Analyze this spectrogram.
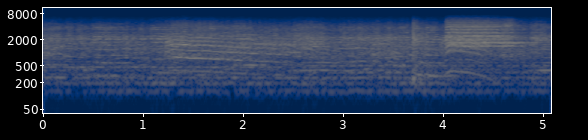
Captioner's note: suspenseful music; Bogeyman cries out; Bogeyman groans; clunk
